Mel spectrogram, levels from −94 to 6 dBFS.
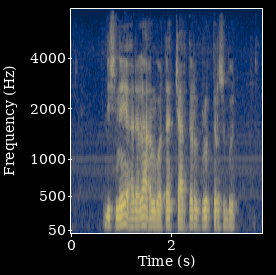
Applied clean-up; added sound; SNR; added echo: none; none; none; none.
